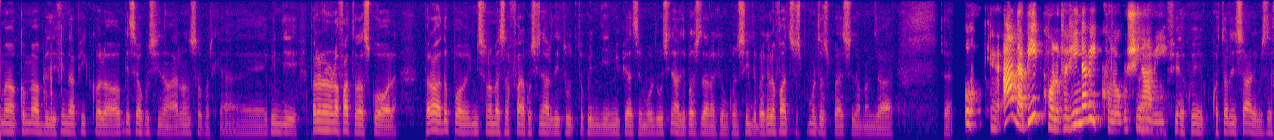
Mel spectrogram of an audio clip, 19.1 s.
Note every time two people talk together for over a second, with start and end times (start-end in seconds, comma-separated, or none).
none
